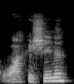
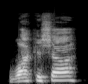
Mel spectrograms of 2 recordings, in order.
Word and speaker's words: Waukesha: Yeah, if you got Tractor Supply in your area and they have that, how do you even pronounce that? Wakashina? Waukesha.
